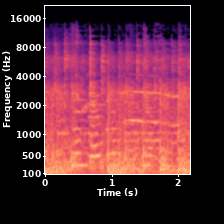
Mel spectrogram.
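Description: Live street band playing: brass and saxophones, with trumpets, trombone, alto saxophone, euphonium and sousaphone, over a beat from large metal-shelled bass drums and snare.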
